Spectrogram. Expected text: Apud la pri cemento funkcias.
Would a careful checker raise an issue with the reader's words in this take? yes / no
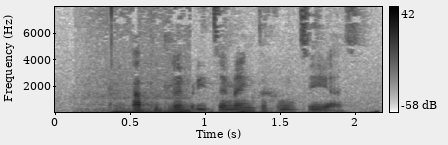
no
